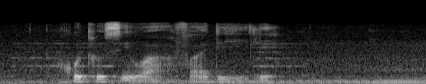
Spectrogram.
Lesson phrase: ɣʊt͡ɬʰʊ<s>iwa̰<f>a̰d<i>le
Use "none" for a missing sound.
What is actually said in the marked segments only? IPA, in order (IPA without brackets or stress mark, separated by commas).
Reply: s, f, iː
